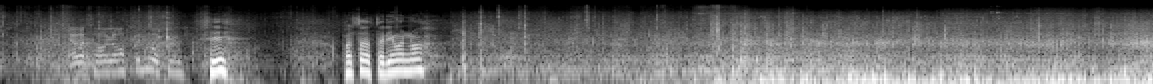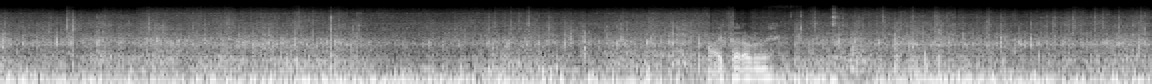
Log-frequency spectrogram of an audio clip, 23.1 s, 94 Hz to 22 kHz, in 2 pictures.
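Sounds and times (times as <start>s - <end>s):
bike rattling and clicking: 0.0s - 3.2s, 4.0s - 23.0s
wind buffeting microphone: 4.6s - 23.0s.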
